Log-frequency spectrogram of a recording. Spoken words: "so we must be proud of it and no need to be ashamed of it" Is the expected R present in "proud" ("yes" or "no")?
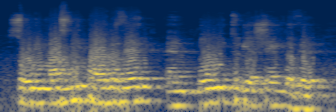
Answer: no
